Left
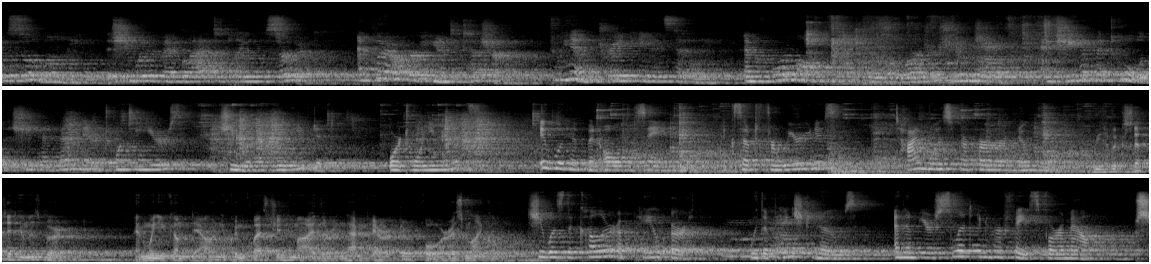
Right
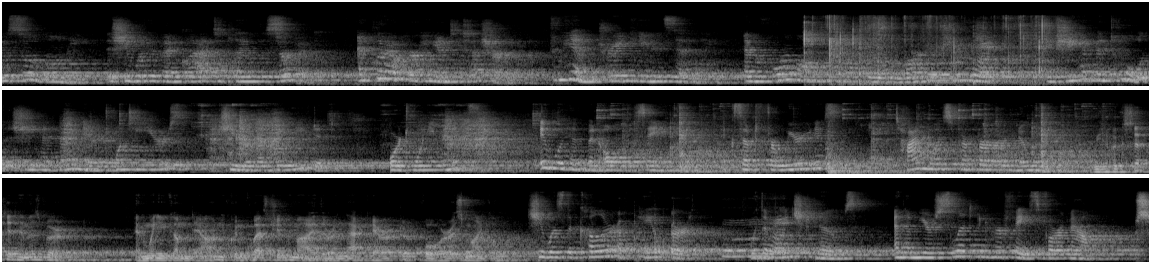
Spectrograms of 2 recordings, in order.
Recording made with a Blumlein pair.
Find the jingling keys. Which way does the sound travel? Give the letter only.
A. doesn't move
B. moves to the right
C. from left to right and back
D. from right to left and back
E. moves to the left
D.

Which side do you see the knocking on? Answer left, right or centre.
right.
